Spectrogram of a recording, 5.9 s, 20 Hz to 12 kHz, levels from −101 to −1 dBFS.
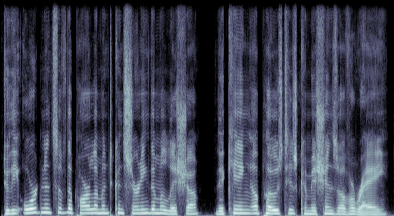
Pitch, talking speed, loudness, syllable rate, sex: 185 Hz, 160 wpm, -17 LUFS, 5.4 syllables/s, male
